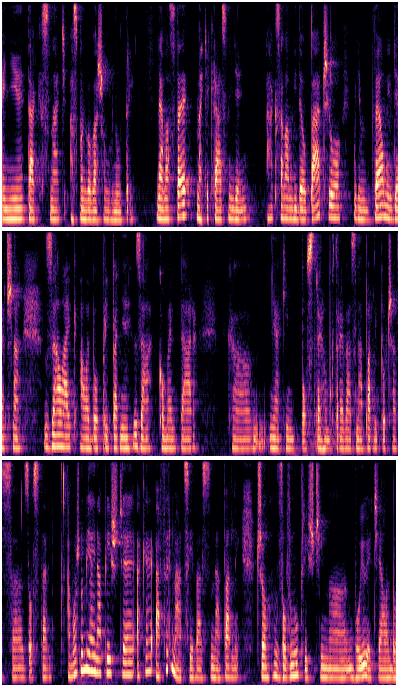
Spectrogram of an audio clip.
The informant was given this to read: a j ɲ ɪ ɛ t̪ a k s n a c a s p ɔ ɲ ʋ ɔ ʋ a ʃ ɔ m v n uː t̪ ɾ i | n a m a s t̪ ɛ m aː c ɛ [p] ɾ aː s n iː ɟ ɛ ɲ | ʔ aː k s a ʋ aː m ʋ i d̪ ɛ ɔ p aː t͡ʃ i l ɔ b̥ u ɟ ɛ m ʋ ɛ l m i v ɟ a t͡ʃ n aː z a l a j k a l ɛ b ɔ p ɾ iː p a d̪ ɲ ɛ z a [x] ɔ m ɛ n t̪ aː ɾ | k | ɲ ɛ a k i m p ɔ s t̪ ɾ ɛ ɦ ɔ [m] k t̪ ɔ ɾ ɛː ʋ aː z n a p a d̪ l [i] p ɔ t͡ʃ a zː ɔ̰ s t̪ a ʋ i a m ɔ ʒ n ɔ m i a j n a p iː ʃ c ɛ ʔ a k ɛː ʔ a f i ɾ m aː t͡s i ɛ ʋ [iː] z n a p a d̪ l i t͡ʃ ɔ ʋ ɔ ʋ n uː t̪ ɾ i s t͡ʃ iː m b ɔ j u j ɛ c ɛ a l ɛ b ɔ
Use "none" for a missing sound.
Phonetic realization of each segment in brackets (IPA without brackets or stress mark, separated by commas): k, k, m, i, aː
